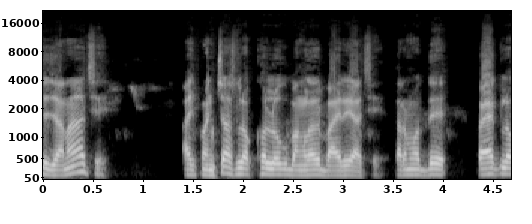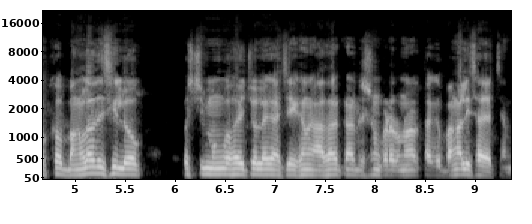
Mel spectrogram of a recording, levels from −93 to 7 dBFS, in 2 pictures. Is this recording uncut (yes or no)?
yes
